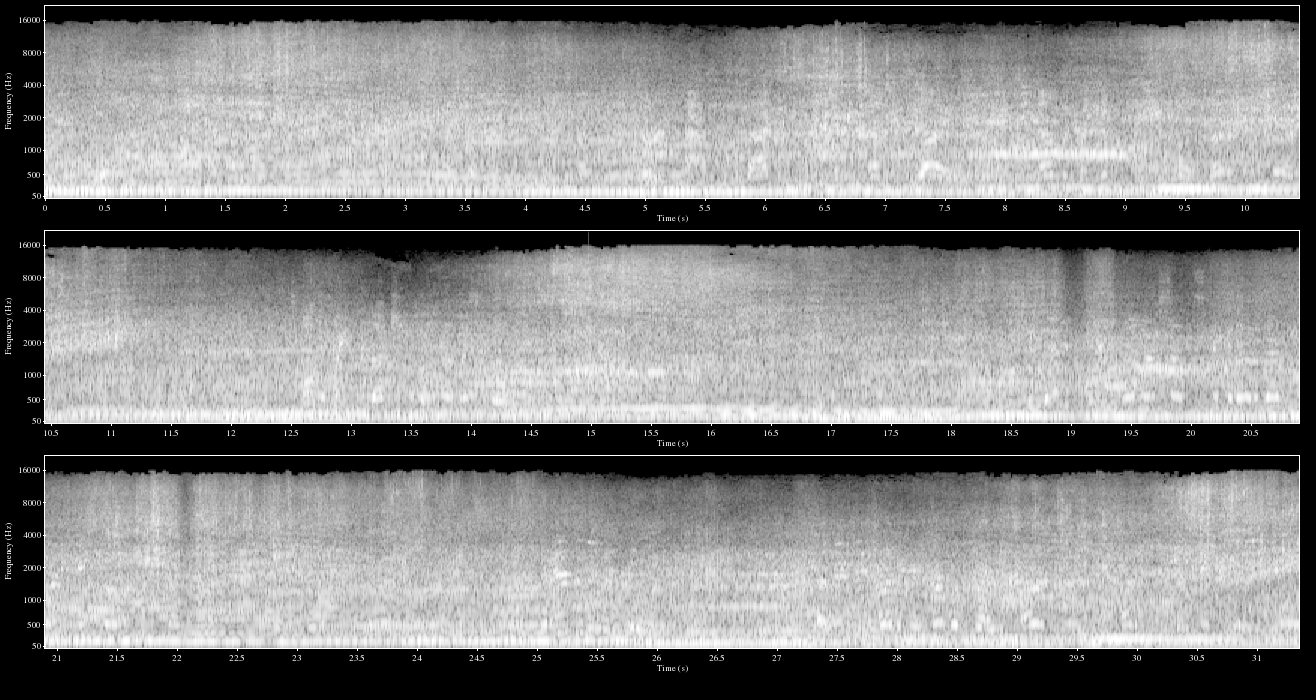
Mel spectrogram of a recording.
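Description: Several old street cars racing around a paved oval, their engines running hard together. Cars pass by with their engine pitch rising and falling.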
